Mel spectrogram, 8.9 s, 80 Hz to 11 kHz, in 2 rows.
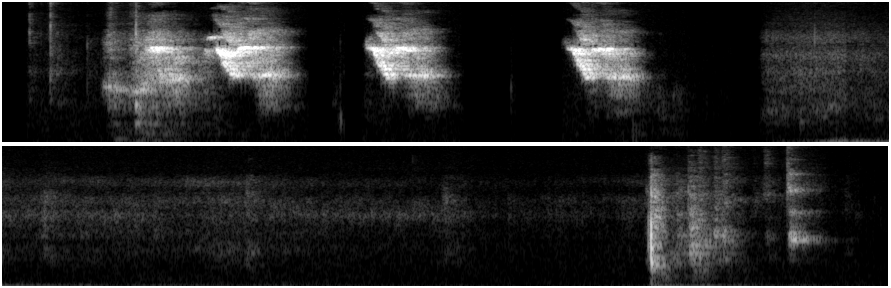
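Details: Hand-reared pet budgerigar, first day in its new home: four harsh, buzzy chirps about every 0.6 seconds, then quiet, with a sharp click and a faint tick near the end.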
